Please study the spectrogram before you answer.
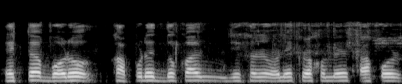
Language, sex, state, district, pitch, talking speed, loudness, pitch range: Bengali, male, West Bengal, North 24 Parganas, 170 Hz, 135 wpm, -16 LUFS, 165-180 Hz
